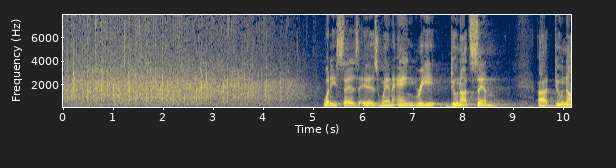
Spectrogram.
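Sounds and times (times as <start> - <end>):
audience applause: 0.0 - 5.1
speech: 5.2 - 8.8, 9.5 - 10.1.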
